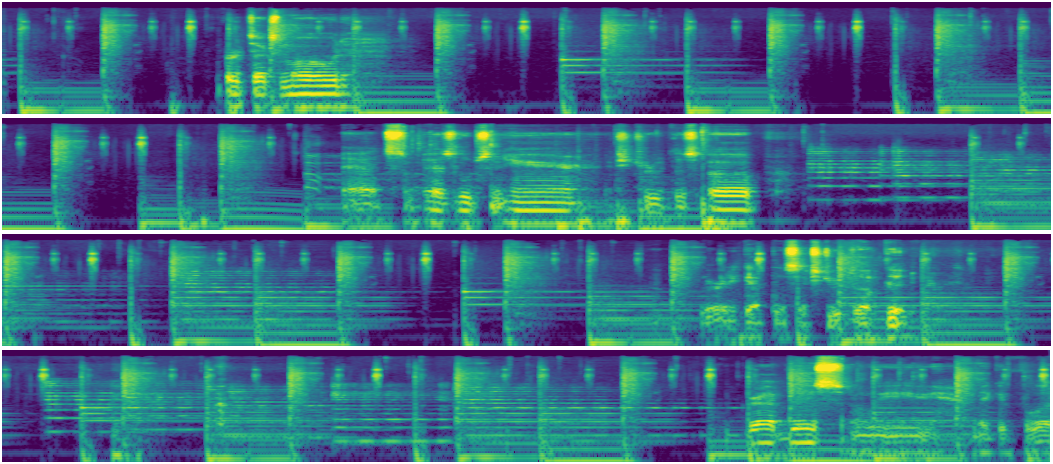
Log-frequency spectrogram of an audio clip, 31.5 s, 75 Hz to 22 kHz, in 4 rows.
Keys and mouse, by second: 0.0 right click, 0.8 1, 1.0 right click, 1.6 right click, 2.5 g, 4.4 right click, 6.8 click, 7.0 g, 9.2 ctrl+r, 11.0 alt+click, 11.8 e, 15.0 ctrl+z, 16.2 right click, 17.1 right click, 18.0 z, 19.5 right click, 20.8 z, 24.2 KP_1, 27.0 right click, 27.8 g, 28.6 right click, 28.7 g, 29.9 right click, 30.1 g, 30.7 right click, 30.8 middle click, 30.8 g.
